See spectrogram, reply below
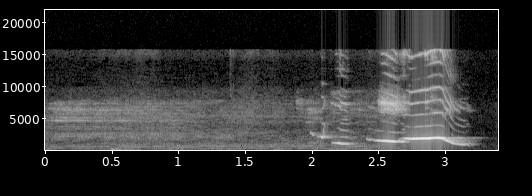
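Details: Black-naped oriole from Sumbawa: a quiet murmuring background gives way to a clear fluted phrase, with short slurred whistles building to one long, loud, smoothly falling note.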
